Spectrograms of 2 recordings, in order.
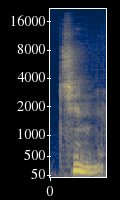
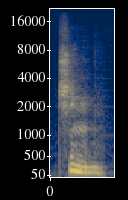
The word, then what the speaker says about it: Qin: When you see the letter Q, like this, Qin, Q is pronounced like ch in China in Mandarin, so it's like Qin or Qing, without like less G at the end, like more of a Qin kind of sound.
